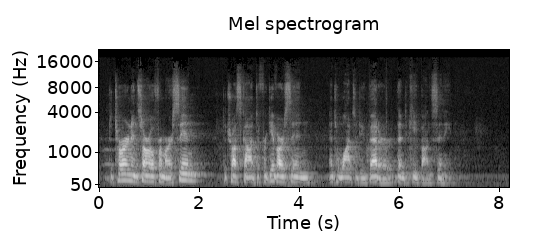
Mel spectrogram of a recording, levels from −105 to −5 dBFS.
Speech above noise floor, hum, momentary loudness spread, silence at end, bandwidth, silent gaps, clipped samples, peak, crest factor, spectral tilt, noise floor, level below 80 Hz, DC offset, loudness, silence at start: 37 dB; none; 15 LU; 1.2 s; 16 kHz; none; under 0.1%; -14 dBFS; 18 dB; -6 dB/octave; -69 dBFS; -66 dBFS; under 0.1%; -32 LUFS; 0.1 s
